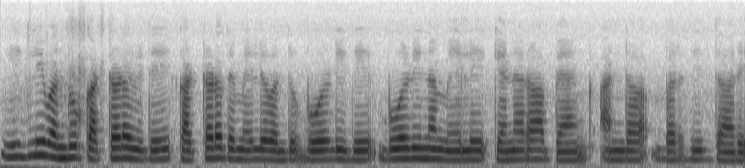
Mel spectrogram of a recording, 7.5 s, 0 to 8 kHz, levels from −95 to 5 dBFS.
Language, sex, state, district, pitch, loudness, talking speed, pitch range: Kannada, female, Karnataka, Chamarajanagar, 170 Hz, -16 LUFS, 120 wpm, 160-185 Hz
